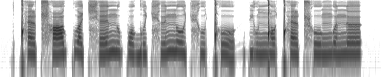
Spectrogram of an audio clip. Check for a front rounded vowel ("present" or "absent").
present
